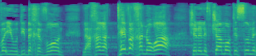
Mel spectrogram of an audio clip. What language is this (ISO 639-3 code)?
heb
